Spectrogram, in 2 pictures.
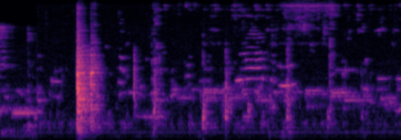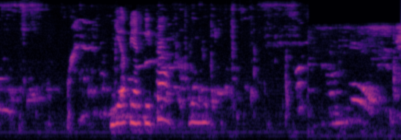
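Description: Cassava suman ingredients stirred with cheese and evaporated milk in a pot, a utensil giving close, irregular clinks, taps and scrapes with one sharp knock early on, the scraping busier toward the end.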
